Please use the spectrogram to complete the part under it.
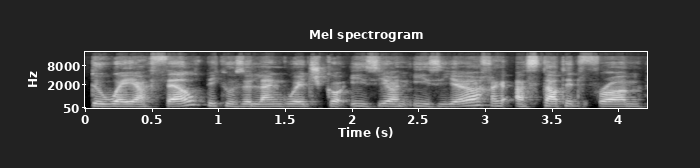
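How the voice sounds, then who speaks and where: Woman, French accent, native French, lower pitch, animated guest, frequent laughter. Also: normal speed. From France. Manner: animated, laughs often, hesitant restarts. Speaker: guest coach. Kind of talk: conversational interview.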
